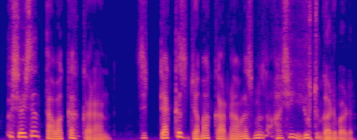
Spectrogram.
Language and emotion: Kashmiri, disgusted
